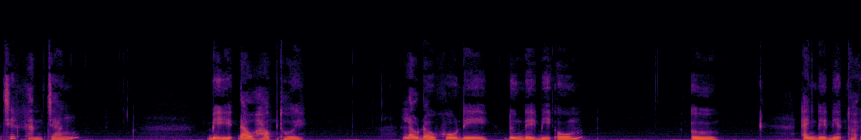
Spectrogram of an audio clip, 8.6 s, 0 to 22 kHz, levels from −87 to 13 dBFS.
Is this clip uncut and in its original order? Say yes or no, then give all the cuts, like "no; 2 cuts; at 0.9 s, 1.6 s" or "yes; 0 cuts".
yes; 0 cuts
